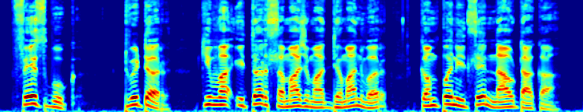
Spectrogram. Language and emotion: Marathi, neutral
